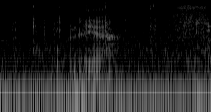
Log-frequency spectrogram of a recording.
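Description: Typing on a computer keyboard: a quick series of separate key clicks as a word is entered.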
